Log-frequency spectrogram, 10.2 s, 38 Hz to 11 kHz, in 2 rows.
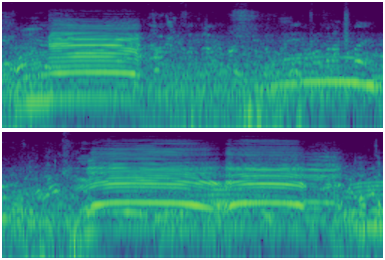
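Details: Cattle at Ambari livestock market near Dhaka, Bangladesh, among improved-breed dairy cows and calves for sale, dated 21 May 2024; long loud harmonic moos, one low then rising, three in ten seconds, with background chatter.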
